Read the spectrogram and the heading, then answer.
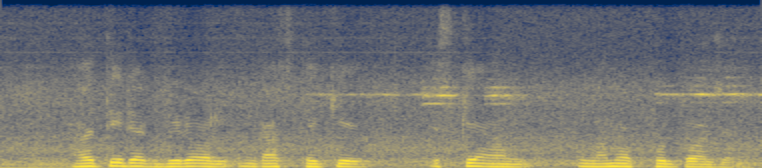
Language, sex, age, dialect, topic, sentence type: Bengali, male, 18-24, Jharkhandi, agriculture, statement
